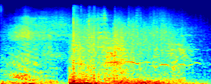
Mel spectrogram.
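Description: A steady rushing hiss of a shoulder-launched rocket fired by Darius at a car in a paddock is cut off by a sudden loud explosive boom, followed by a long roaring rumble and crackling debris that slowly fades.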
